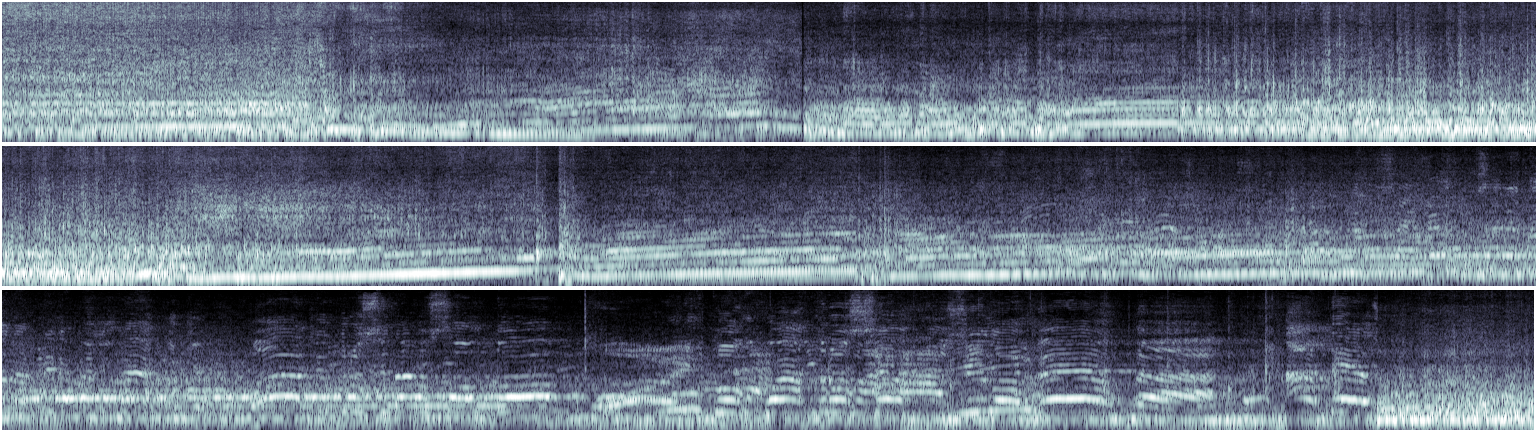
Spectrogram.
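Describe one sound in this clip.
A car engine roars loudly and revs up through the gears again and again.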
